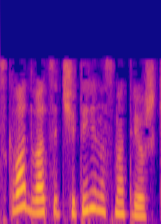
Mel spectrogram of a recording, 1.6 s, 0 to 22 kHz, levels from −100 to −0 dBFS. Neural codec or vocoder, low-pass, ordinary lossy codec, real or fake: none; 7.2 kHz; MP3, 32 kbps; real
